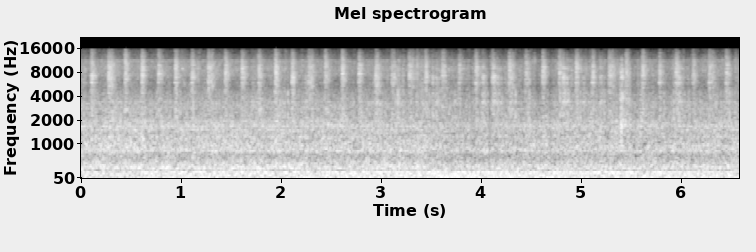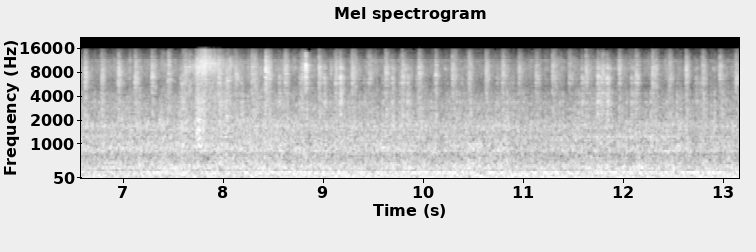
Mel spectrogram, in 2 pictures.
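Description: Train running along the track, heard from inside the driver's cab: a steady low hum from the traction equipment over the rumble of wheels on rail, with one short high click a little past halfway.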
